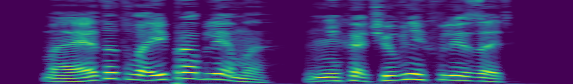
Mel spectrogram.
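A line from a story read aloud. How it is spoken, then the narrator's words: Snorting. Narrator (Russian): хмыкнул Мора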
